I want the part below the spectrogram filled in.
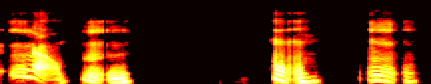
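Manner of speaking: quiet, dismissive mm-mm; hushed firm no; soft refusal. Real, not acted. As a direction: shake it off under your breath. Refusing auto pay firmly.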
